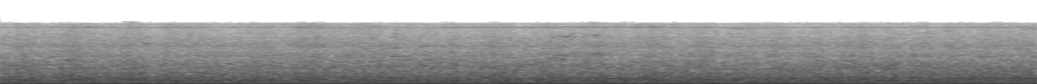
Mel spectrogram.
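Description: Steady low rumble and hiss of railway platform ambience, with no distinct events.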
